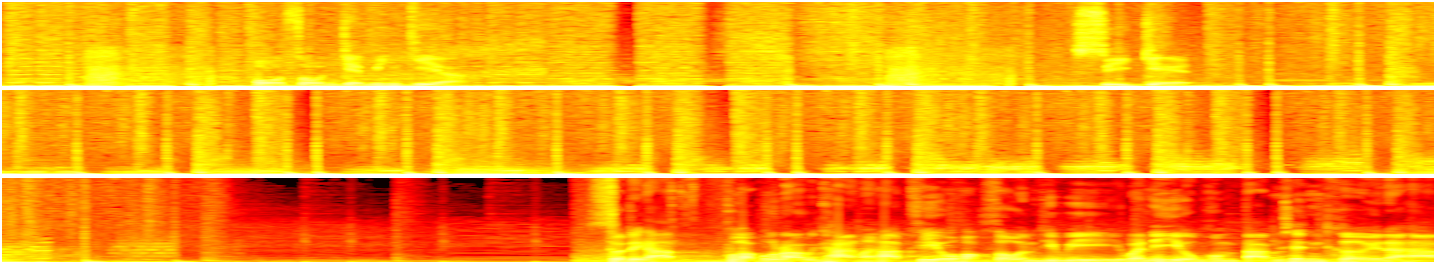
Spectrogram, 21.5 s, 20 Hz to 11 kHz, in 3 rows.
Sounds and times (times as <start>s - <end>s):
Music: 0.0s - 21.4s
Speech: 1.2s - 2.4s, 5.3s - 6.0s, 17.2s - 21.4s.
